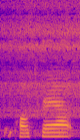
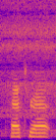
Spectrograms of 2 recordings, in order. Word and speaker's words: Patrat: Fairy, Energy, Paltrat. Patrat. Sorry to the viewers that I don't know how to pronounce them.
